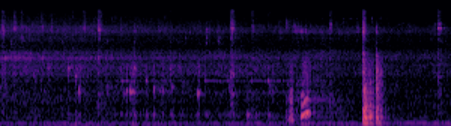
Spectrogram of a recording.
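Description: Faint drips and light clinks of cooking oil being taken out of the frying pan and poured into a small pan, with two louder knocks about four and five seconds in.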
